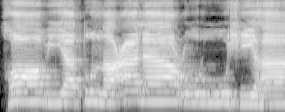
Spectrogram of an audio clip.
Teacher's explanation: اب تنوین کے بعد عین جو ہے یہ حروف حلقی میں سے ہے، تو یہاں پر ہم تنوین کی آواز کو ناک میں چھپا کر ادا نہیں کریں گے، یعنی اخفا نہیں کیا جائے گا۔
